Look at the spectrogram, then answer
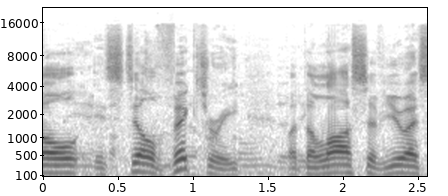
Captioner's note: speaking alternate language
